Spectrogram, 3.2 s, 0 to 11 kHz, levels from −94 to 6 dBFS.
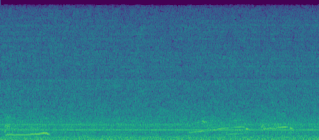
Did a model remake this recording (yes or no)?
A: no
